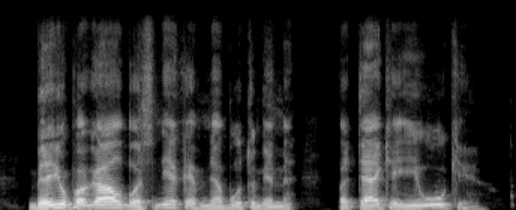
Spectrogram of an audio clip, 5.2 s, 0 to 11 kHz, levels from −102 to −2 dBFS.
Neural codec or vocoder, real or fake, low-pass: codec, 44.1 kHz, 7.8 kbps, Pupu-Codec; fake; 9.9 kHz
